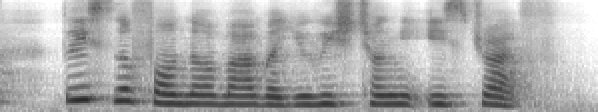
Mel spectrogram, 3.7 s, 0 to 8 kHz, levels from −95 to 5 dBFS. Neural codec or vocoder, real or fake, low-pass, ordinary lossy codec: codec, 16 kHz, about 1 kbps, DyCAST, with the encoder's durations; fake; none; none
